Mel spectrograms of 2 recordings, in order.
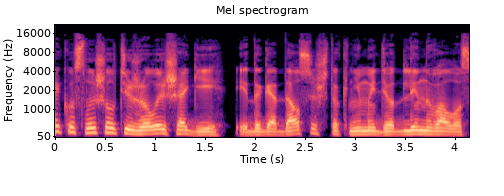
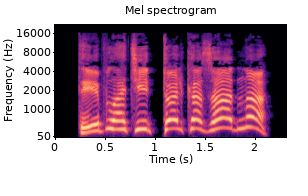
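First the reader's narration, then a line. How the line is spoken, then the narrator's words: Shouting. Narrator (Russian): кричала мама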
